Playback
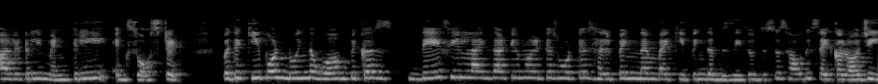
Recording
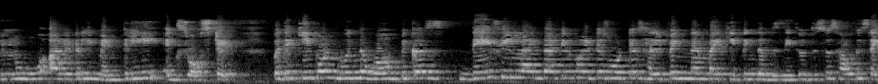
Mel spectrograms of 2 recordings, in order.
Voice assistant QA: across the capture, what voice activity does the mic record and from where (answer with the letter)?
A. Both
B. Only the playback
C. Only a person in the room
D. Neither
B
